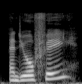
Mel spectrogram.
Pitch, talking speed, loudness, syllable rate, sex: 240 Hz, 215 wpm, -14 LUFS, 4.7 syllables/s, female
